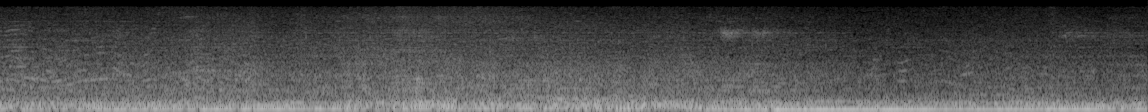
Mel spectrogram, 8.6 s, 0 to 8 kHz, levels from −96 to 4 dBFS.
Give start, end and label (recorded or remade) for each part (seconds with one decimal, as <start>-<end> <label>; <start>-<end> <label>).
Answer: 0.0-1.9 recorded; 1.9-6.6 remade; 6.6-7.9 recorded; 7.9-8.6 remade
